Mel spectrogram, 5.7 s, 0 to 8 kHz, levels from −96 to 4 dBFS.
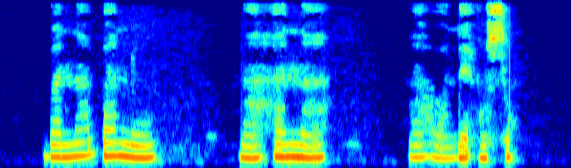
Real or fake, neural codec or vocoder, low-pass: real; none; 7.2 kHz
